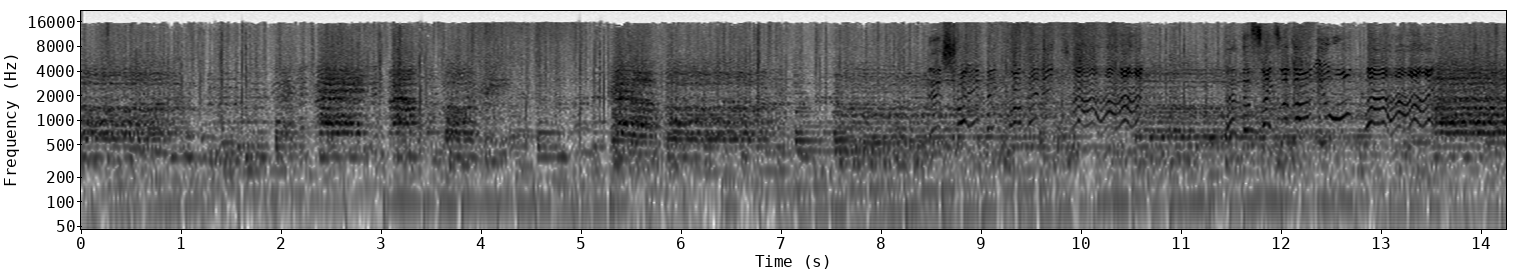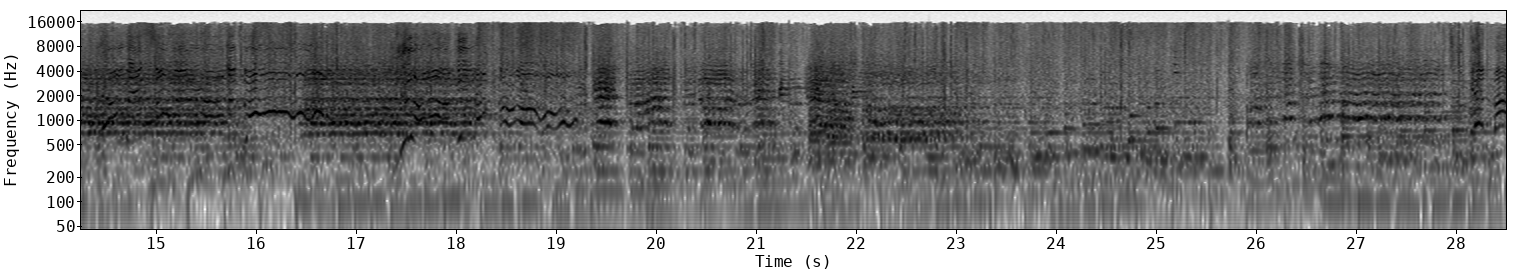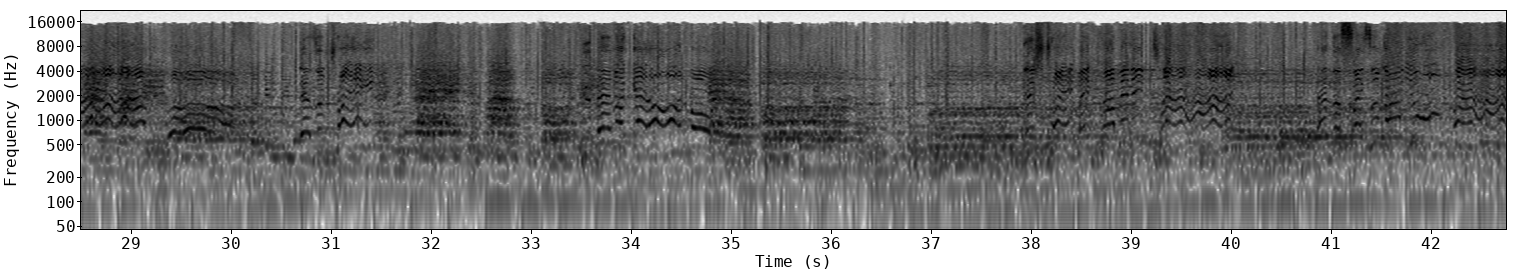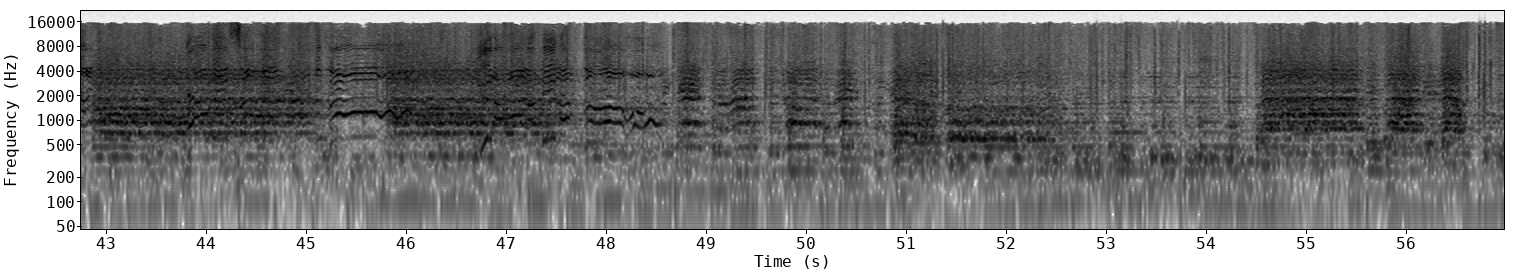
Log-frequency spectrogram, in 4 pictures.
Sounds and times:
Choir: 0.0 - 25.1, 25.8 - 56.9.

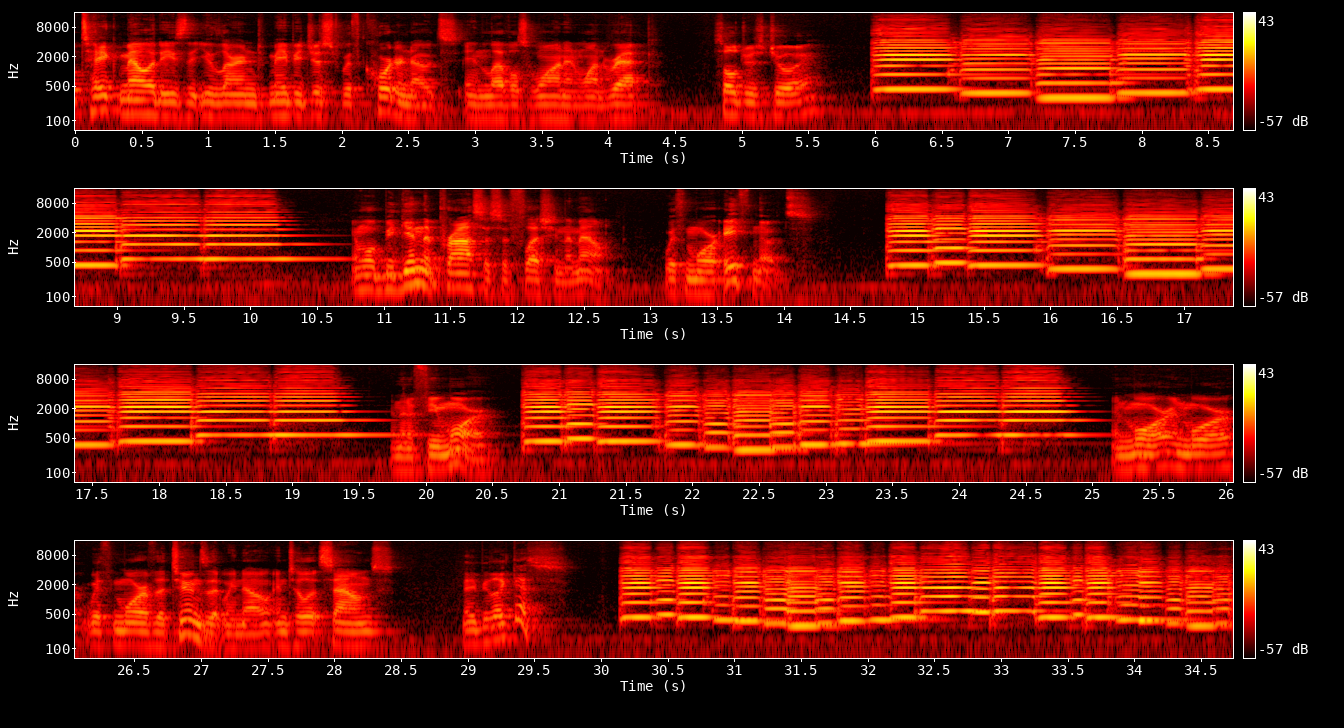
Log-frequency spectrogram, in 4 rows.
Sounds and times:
Speech: 0.0 - 5.7, 10.8 - 14.3, 19.8 - 20.6, 25.2 - 29.8
Violin, fiddle: 6.0 - 10.7, 14.8 - 19.8, 20.8 - 25.1, 30.1 - 34.7.

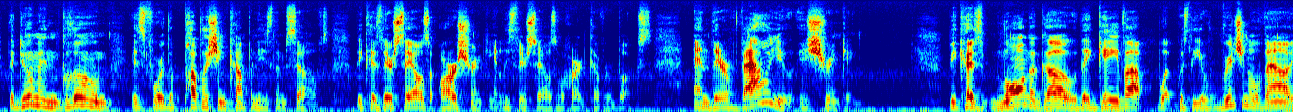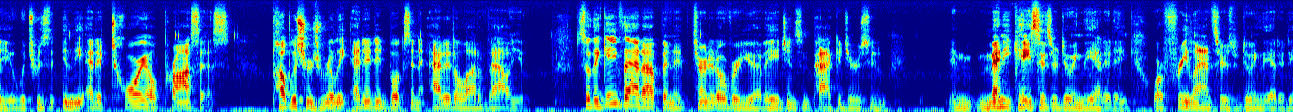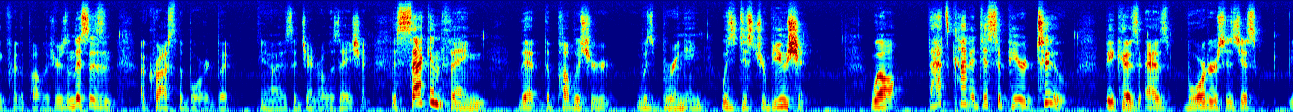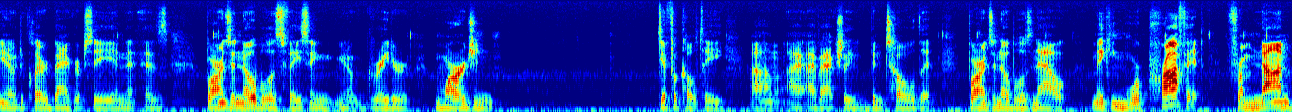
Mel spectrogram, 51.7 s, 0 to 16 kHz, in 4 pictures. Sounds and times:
Speech: 0.0 - 8.6, 9.5 - 34.0, 34.6 - 43.8, 45.4 - 51.7.

